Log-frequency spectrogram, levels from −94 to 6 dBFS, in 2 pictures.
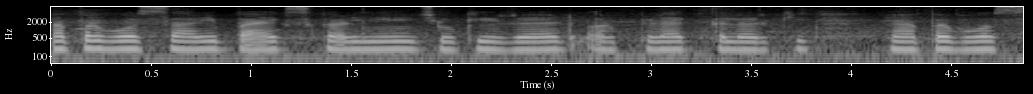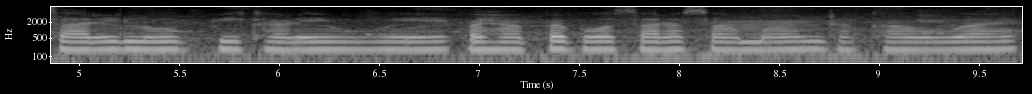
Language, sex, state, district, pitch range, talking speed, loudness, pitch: Hindi, female, Jharkhand, Sahebganj, 180-190 Hz, 190 wpm, -33 LUFS, 185 Hz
